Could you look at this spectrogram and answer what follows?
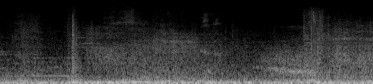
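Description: Confringo blasting spell exploding in the PC game Hogwarts Legacy, a loud booming burst with rumbling low end and a sharp crack, followed by continuing battle noise.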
